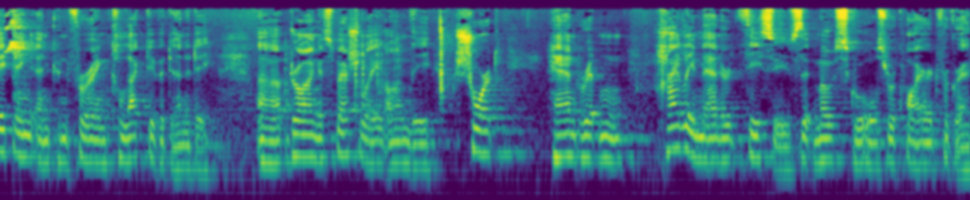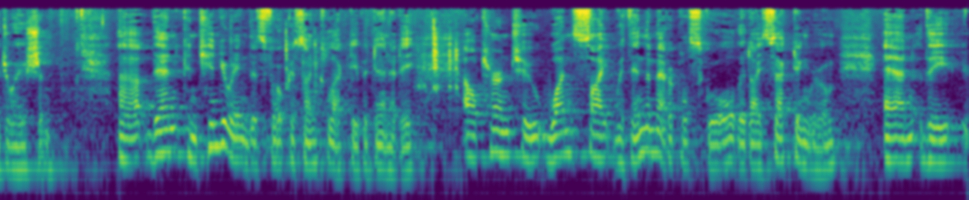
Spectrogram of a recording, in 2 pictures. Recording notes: Keynote paper given at the symposium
